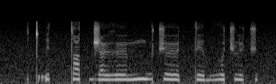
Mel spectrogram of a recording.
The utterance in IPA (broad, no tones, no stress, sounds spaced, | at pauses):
t ṵ i̯ tː u tˤ d͡ʒ ʏː ɣ øː mː ṳ t͡ʃ øː tː ɪː b ɦ ʊ t͡ʃ l y t͡ʃ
